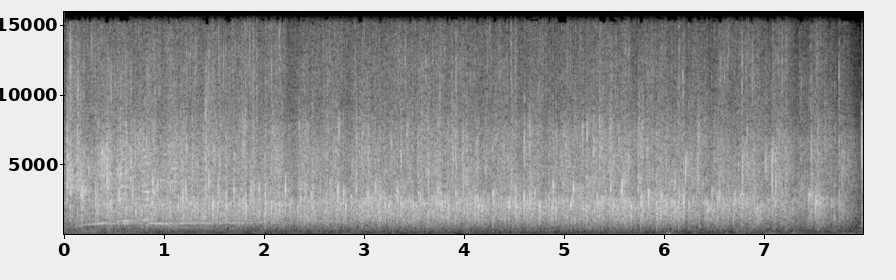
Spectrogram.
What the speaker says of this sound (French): on peut réapplaudir Nathalie.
